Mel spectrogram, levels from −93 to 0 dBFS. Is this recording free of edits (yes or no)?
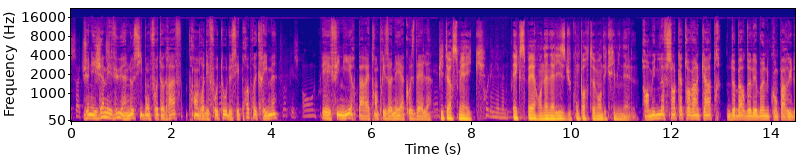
yes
